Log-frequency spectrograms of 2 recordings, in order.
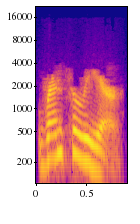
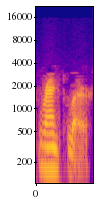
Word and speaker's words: Rensselaer: It is Oneonta, not, I think you said Oneonta, and it's Rensselaer, not Rensselaer. But also, I graduated from University at Albany a year before Suzanne went missing.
